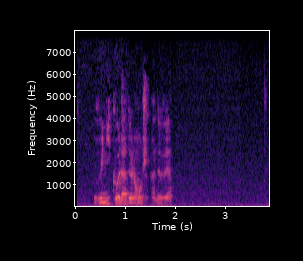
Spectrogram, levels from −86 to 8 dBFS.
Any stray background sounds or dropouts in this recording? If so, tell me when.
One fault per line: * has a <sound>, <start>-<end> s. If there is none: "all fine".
all fine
